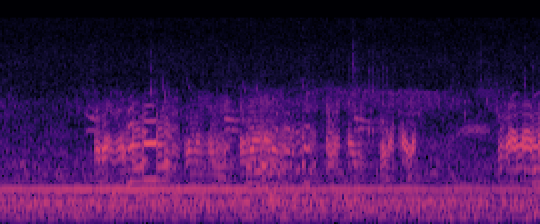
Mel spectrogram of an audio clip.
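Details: Several taiga bean geese (Anser fabalis) give overlapping nasal honking calls in quick bursts over a steady low hum.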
